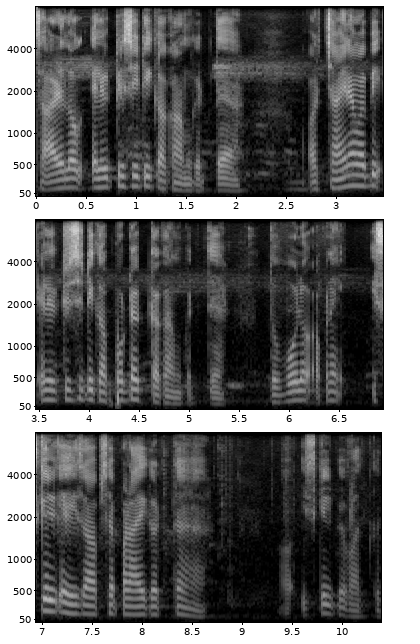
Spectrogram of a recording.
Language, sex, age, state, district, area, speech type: Hindi, male, 18-30, Bihar, Muzaffarpur, rural, spontaneous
